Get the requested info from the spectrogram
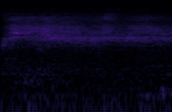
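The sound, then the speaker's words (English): One side of a sermon audience, helping with sound effects, imitates wind by blowing, making a soft, steady, breathy hiss that holds evenly for the whole moment with no talking. “This side is going to be the wind, okay? So when you hear me talk about the wind, I want you to just go.”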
